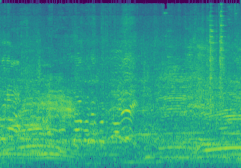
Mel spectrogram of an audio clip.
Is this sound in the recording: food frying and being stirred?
no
